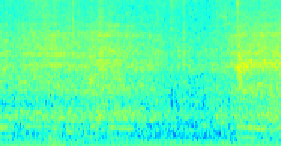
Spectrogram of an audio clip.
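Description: Steady low hum inside a train carriage standing still, with no rail clatter, and faint voices murmuring in the background.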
